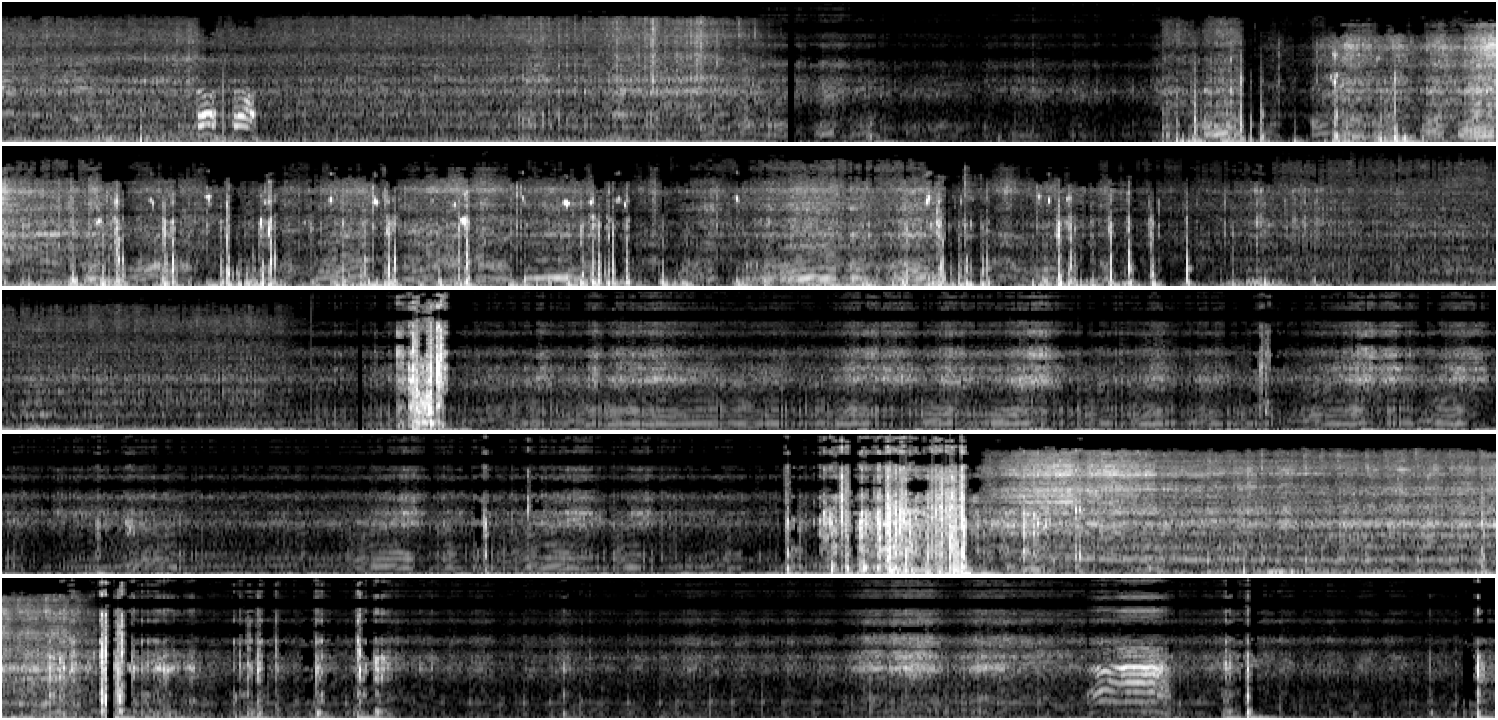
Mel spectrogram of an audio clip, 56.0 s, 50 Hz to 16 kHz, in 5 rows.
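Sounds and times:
bike knocking and scraping: 0.0 - 6.9, 7.5 - 27.6, 36.3 - 56.0
dirt bike engine revving: 0.0 - 7.2, 8.6 - 56.0.

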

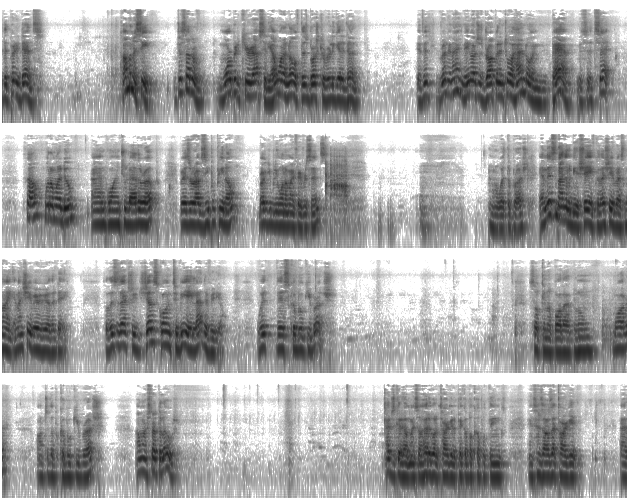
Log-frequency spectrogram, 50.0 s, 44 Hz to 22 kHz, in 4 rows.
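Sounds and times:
small hard object clattering: 19.0 - 19.5
brush squishing on soap: 41.2 - 45.2.

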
